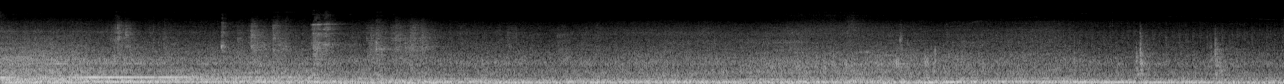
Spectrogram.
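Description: Busy city street traffic led by a heavy vehicle's steady low engine hum. A cluster of sharp clicks and clanks comes a few seconds in.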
